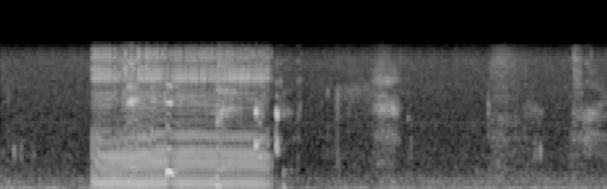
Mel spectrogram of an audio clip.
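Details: Dog snoring: one loud, drawn-out rumbling breath, then quieter breathing noises; loud, disturbing snoring.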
